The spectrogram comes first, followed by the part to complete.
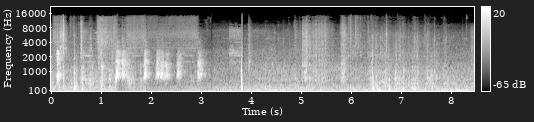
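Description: Kitchen handling noises: a sink tap runs briefly about a second in, then a stainless steel bowl is knocked and handled on the counter, with scattered clicks and one sharp knock a little before halfway.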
